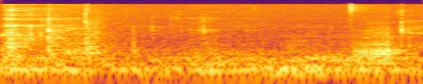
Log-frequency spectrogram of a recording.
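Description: Faint light clicks from handling small hard objects on a table, over quiet room tone.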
